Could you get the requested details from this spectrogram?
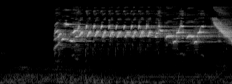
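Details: A European goldfinch pours out a dense, fast run of high, liquid twitters and chirps that ends on a quick falling note, with no other sound.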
